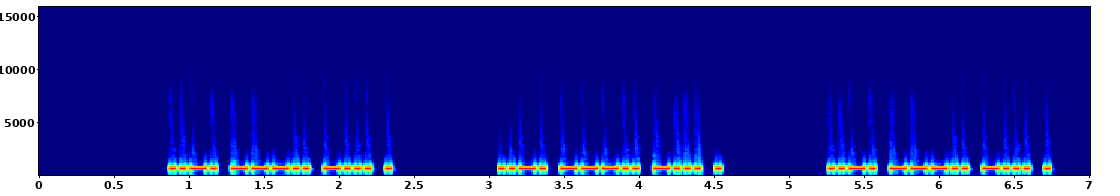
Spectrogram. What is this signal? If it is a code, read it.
Morse code, heard as a keyed tone, about 36 wpm, 700 Hz. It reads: F8BE F8BE F8BE
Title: DXCC-100 Call Signs - 4 Characters - Repeated 3x - 35wpm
